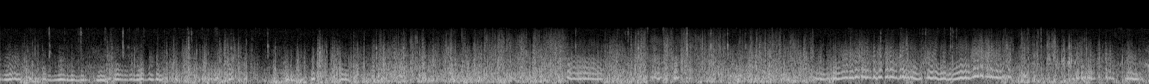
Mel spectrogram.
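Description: Bicycle tyres crunch over a dirt trail.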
